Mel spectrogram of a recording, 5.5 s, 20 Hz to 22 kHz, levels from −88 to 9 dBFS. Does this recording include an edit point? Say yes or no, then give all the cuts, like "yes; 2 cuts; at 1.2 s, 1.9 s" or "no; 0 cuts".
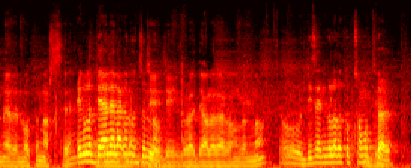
no; 0 cuts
